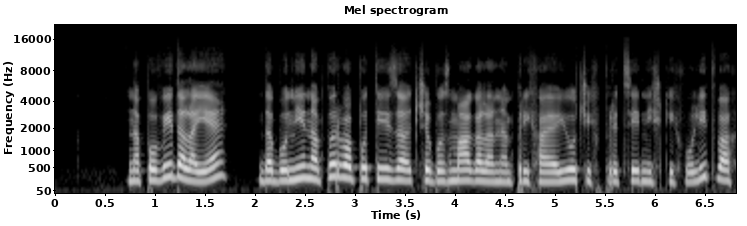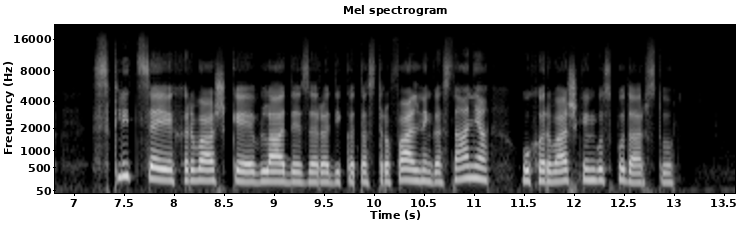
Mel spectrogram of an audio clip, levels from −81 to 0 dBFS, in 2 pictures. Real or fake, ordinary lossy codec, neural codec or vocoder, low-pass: fake; none; autoencoder, 48 kHz, 128 numbers a frame, DAC-VAE, trained on Japanese speech; 19.8 kHz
